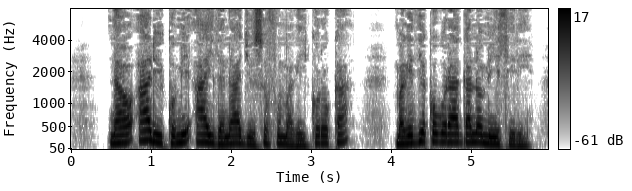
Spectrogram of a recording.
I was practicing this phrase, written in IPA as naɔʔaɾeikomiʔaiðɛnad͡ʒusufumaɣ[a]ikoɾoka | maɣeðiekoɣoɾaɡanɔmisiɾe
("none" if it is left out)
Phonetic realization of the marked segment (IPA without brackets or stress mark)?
e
